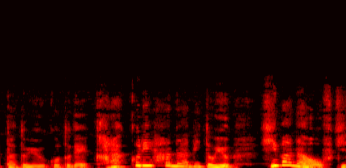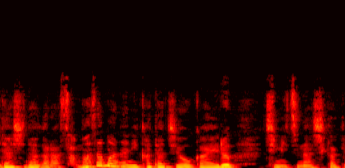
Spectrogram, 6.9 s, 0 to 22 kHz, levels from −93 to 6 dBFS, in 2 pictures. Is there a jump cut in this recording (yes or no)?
no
